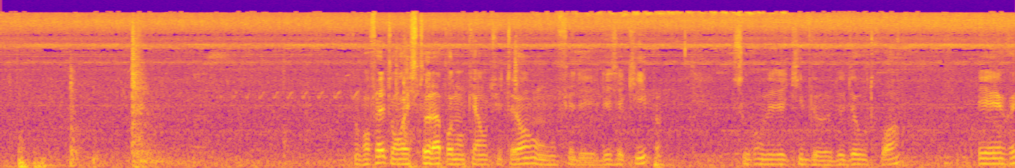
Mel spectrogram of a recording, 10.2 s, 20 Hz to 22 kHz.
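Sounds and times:
wooden bang: 0.0 - 5.3
door opening with clunks and knocks: 0.0 - 6.8
low hum: 0.0 - 10.1
speech: 3.6 - 6.8, 7.4 - 9.2, 9.8 - 10.1.

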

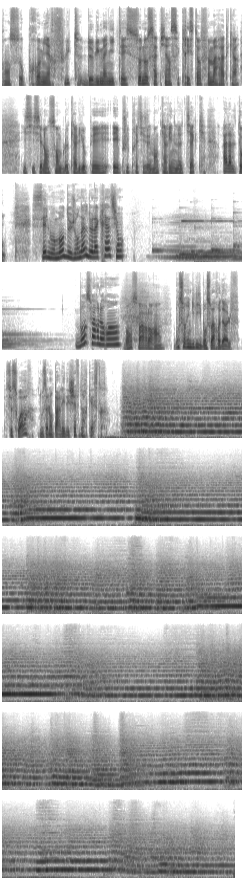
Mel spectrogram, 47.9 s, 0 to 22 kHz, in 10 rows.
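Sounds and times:
speech: 0.0 - 12.1, 13.0 - 13.6, 15.9 - 21.4, 26.7 - 26.9
orchestra playing: 12.6 - 15.4, 21.4 - 47.8
serpent playing sustained sliding notes: 21.5 - 47.8.

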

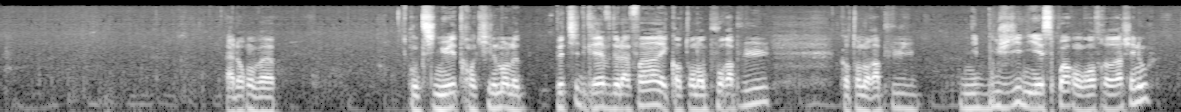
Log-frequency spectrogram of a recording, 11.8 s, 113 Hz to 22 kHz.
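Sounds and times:
faint low hum: 0.0 - 11.7
steady rain: 0.0 - 11.7
speech: 2.3 - 2.9, 4.1 - 11.6.

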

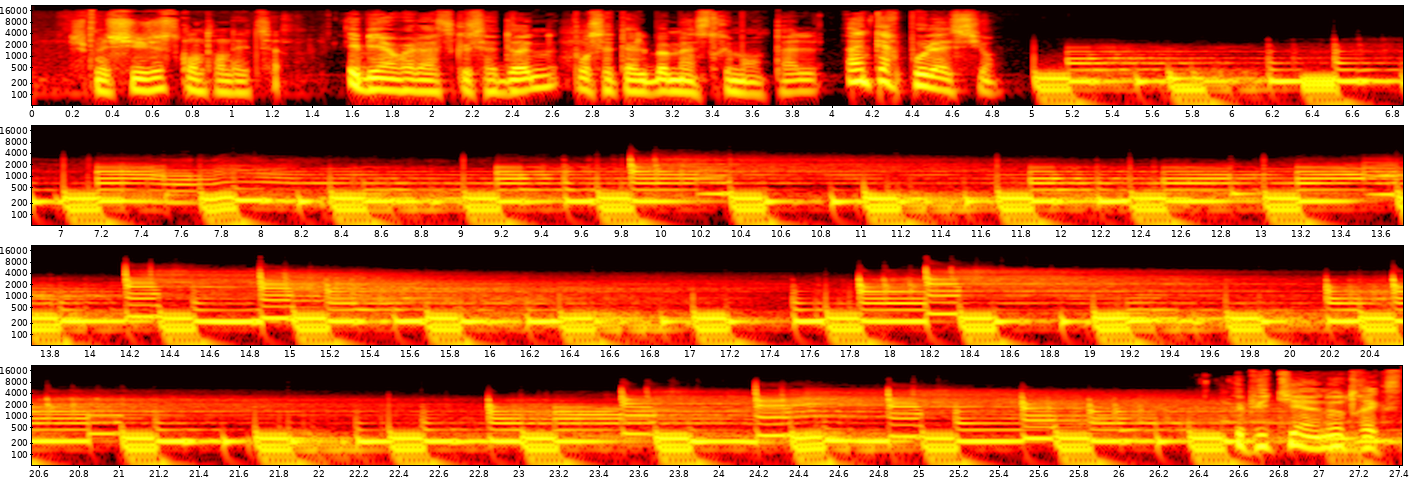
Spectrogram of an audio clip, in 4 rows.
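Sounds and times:
speech: 0.2 - 5.4, 26.8 - 27.4
steady pulsing synthesizer bass pattern: 5.0 - 26.6.

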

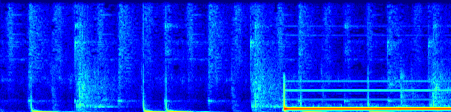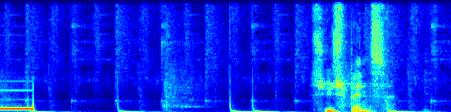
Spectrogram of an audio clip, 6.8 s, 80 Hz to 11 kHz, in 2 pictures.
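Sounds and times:
telephone ringing with a long steady electronic tone: 2.2 - 3.6
rhythmic low thumping beat: 2.2 - 3.7
speech: 5.8 - 6.5.

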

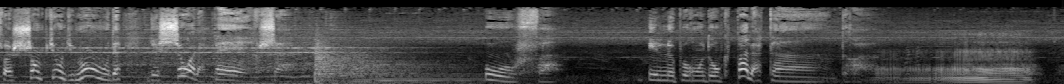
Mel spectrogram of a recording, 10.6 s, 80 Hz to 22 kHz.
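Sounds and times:
speech: 0.0 - 3.2, 4.9 - 5.6, 6.5 - 8.9
man snoring while asleep: 8.8 - 10.4.

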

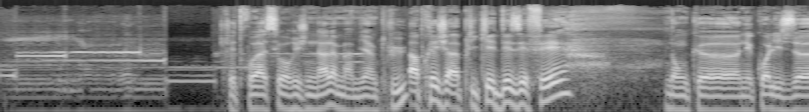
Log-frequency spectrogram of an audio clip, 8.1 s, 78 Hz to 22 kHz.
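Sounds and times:
dry unprocessed music loop of sustained synth tones: 0.0 - 4.1
speech: 2.3 - 5.9, 6.6 - 8.0.

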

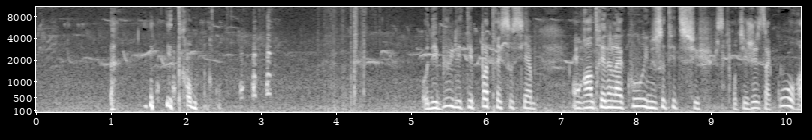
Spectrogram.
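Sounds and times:
laughter: 1.0 - 2.4
speech: 1.0 - 2.4, 5.2 - 10.2
four-year-old rooster weighing 3 kg clucking: 1.0 - 3.2.

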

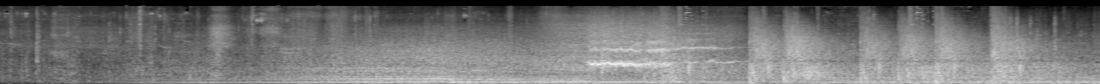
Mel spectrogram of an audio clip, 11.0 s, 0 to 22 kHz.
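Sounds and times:
low car engine rumble: 0.3 - 10.9
car tires squealing as car skids to a stop during an ambush: 0.9 - 8.6
rapid sharp gunshots during an ambush: 6.6 - 10.9.

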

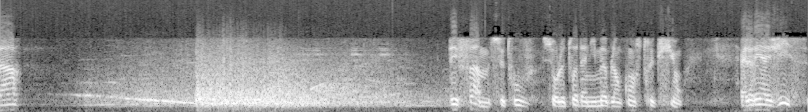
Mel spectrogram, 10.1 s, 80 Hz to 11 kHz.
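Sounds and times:
speech: 0.0 - 0.4, 5.6 - 8.7, 9.3 - 10.0
long rumbling roar of the blast: 0.6 - 6.2
falling shell whistle over rooftops: 0.7 - 5.4
loud double explosion during shelling of a capital city: 1.1 - 6.3.

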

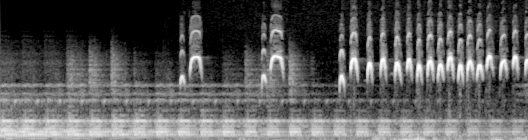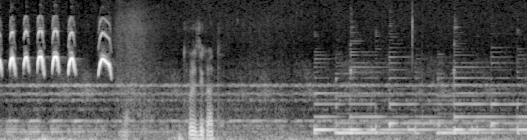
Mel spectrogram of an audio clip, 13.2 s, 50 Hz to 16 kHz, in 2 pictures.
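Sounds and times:
person whistling an imitation of birdsong: 2.2 - 2.7, 3.3 - 3.7, 4.3 - 8.1.

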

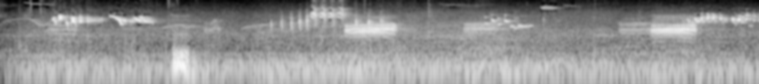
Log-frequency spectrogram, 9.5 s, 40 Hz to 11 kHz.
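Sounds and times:
birds chirping and trilling in the morning: 0.0 - 9.4
birds cawing in the morning: 0.5 - 5.1, 5.7 - 6.7, 7.7 - 9.4.

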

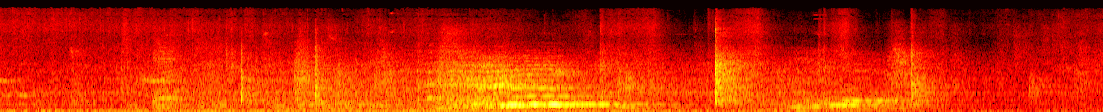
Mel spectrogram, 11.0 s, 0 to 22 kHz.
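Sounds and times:
herd of cows and one bull mooing: 0.3 - 10.0
long low bellow of a cow: 1.4 - 9.7.

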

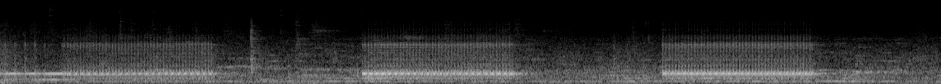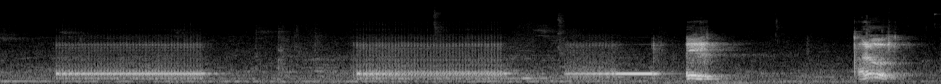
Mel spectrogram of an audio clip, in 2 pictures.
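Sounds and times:
prison cell intercom ringing: 0.0 - 2.4, 3.6 - 5.4, 6.6 - 8.4, 9.9 - 11.8, 12.9 - 17.0, 18.0 - 18.6.

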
